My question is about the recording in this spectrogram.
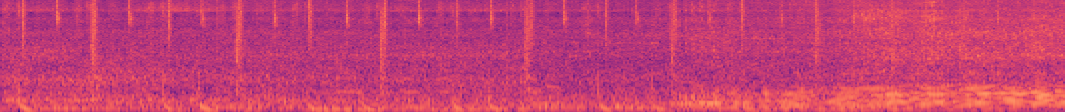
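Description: Footsteps on pavement at walking pace over a steady rumble of street traffic. About seven seconds in, sustained music tones come in and grow louder.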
